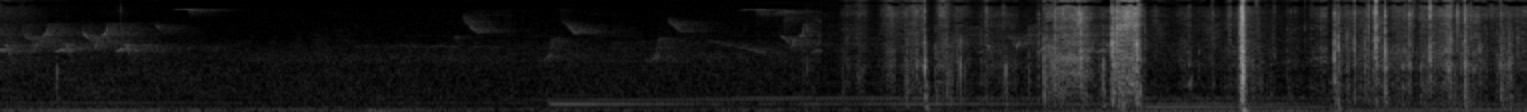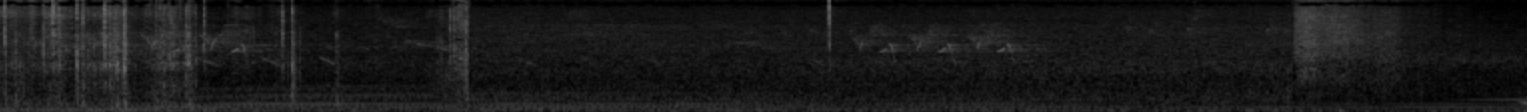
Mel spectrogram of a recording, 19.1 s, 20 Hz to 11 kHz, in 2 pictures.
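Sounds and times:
faint low hum: 0.0 - 19.0
pouch crinkling and rustling: 5.2 - 12.5.

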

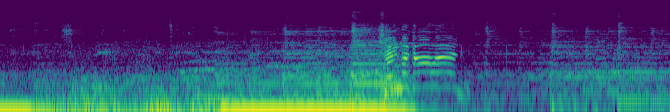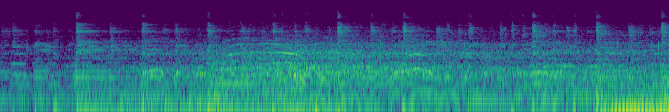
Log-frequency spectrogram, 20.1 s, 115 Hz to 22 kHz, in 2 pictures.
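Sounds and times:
bass guitar: 0.0 - 7.2, 18.4 - 20.0
acoustic guitar strumming: 0.0 - 20.0.

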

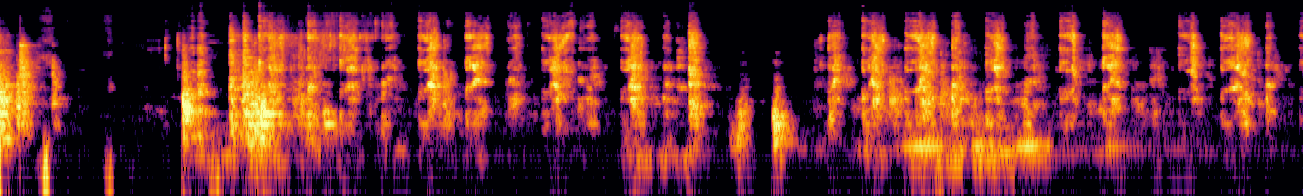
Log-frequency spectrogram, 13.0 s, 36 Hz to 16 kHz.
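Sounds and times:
metal spatula scraping in pan: 1.8 - 7.2, 8.1 - 13.0
peanuts frying in oil: 2.5 - 7.1, 8.1 - 13.0.

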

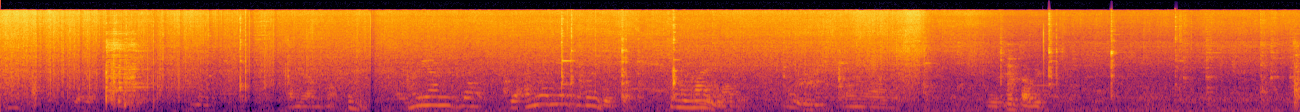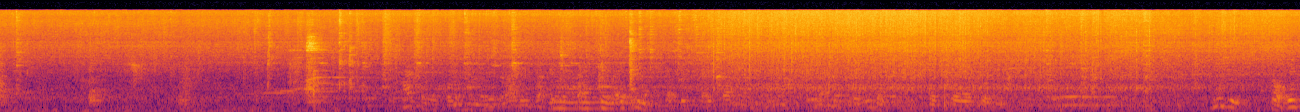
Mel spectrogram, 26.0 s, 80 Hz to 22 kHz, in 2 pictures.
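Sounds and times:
food sizzling on a griddle: 0.0 - 26.0
metal spatula scraping griddle: 1.0 - 1.6
spoon clinking metal bowl: 1.0 - 1.6, 5.6 - 7.0, 15.6 - 20.4.

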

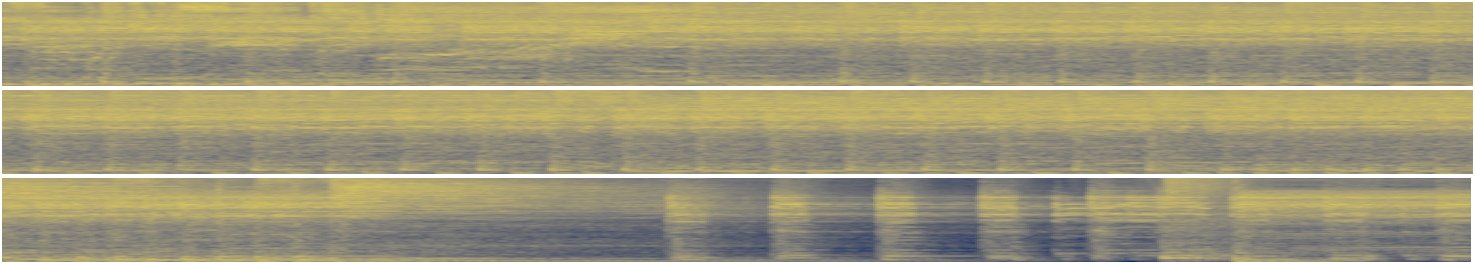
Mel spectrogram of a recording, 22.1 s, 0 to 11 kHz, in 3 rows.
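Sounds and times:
repeating bass riff: 0.0 - 17.0
steady drum beat: 0.0 - 21.4
post-punk rock band instrumental: 0.0 - 22.0.

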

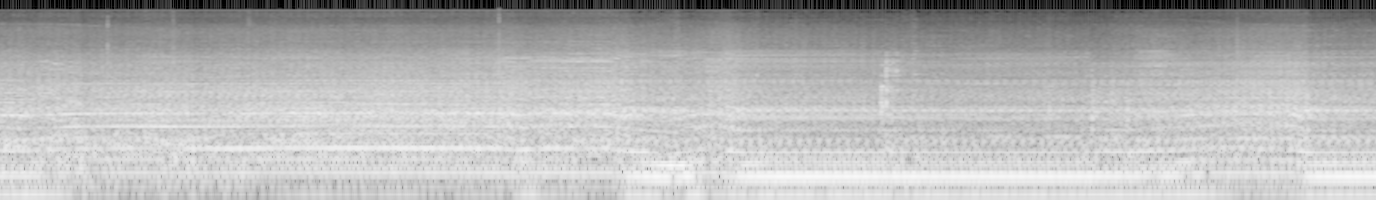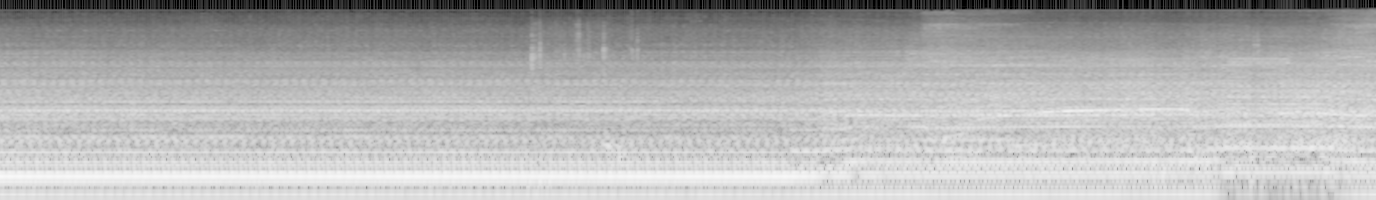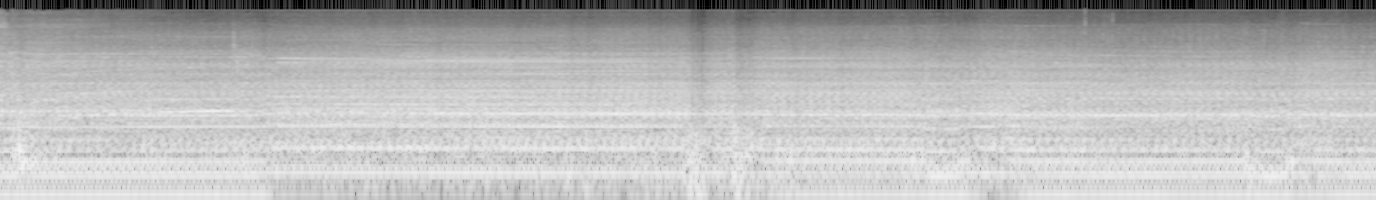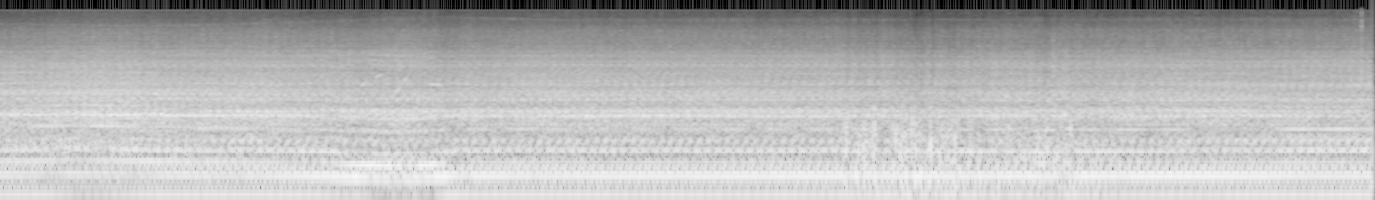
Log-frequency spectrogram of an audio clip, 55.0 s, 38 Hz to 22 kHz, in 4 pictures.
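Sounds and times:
hydraulic whine: 0.0 - 7.0, 22.9 - 37.2
excavator diesel engine running: 0.0 - 55.0.

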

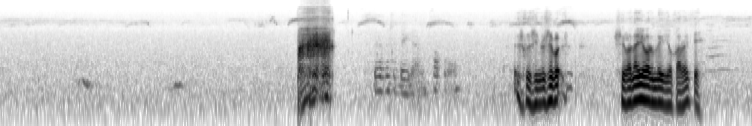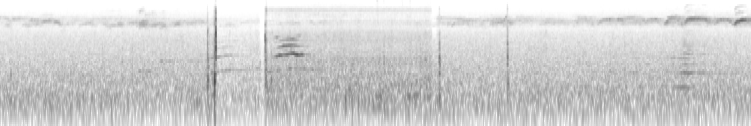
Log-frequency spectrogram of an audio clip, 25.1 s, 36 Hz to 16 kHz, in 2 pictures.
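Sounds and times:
insects chirping: 0.0 - 25.0
short call: 5.0 - 5.6.

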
